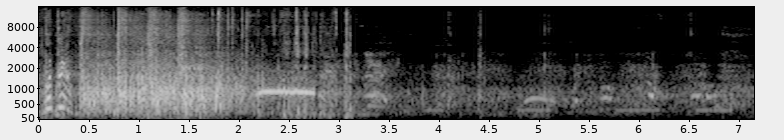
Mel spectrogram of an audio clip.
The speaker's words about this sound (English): Shots fired.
